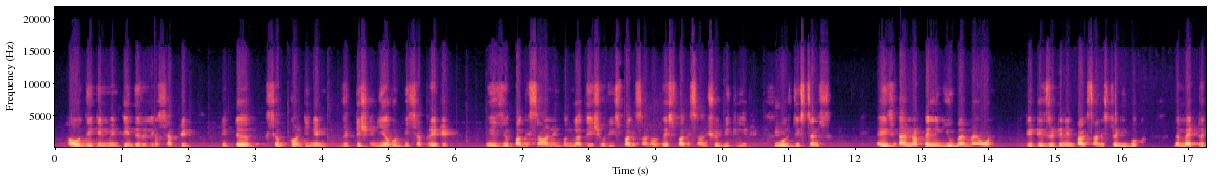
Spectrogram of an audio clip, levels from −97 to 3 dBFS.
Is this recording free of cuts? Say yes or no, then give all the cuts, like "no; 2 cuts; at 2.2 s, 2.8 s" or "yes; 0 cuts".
no; 2 cuts; at 1.7 s, 10.7 s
